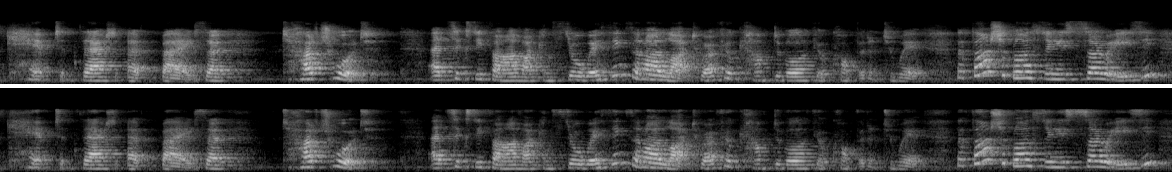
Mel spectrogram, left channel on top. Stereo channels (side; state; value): both; normal; correlation 0.53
